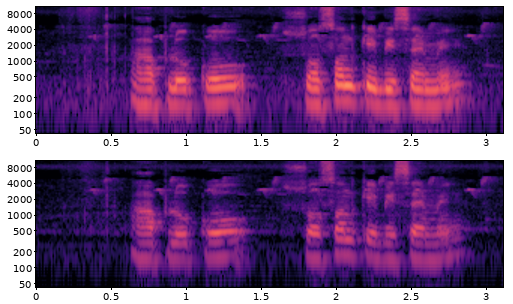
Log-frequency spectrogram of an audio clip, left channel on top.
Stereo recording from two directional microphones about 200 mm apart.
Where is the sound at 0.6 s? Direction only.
20° left (ahead or behind).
